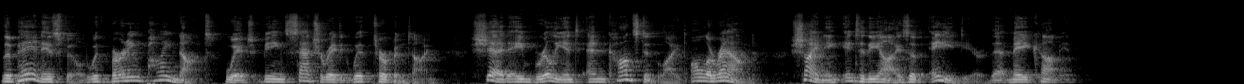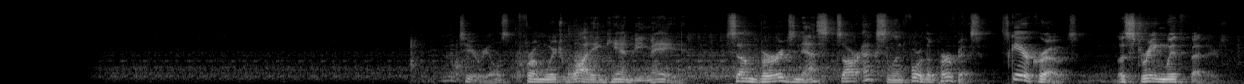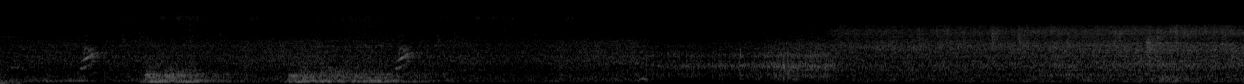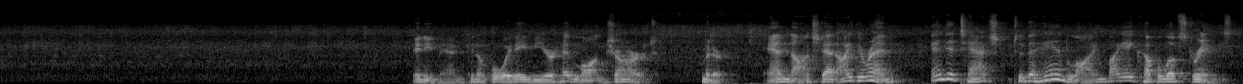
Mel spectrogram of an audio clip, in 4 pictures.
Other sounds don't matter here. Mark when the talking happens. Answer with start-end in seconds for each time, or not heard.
0.0-10.8, 16.9-24.6, 41.5-49.6.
